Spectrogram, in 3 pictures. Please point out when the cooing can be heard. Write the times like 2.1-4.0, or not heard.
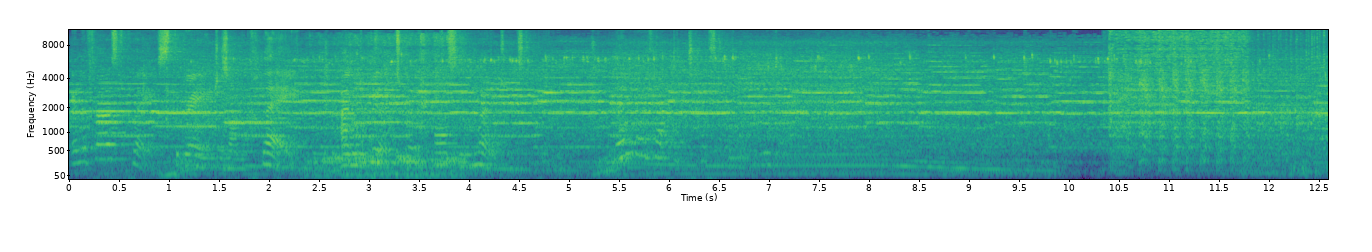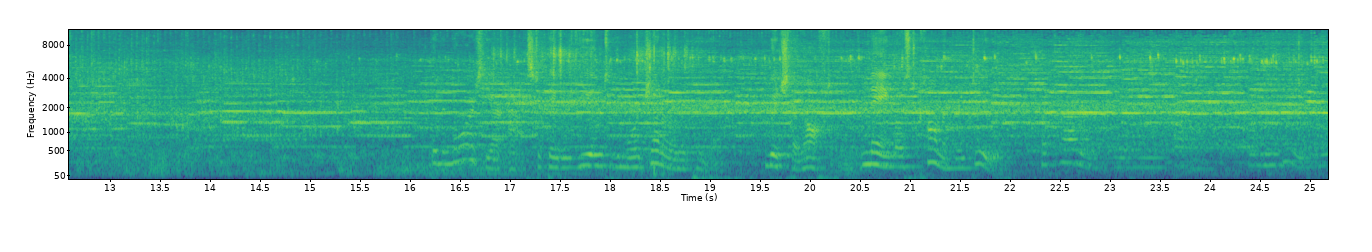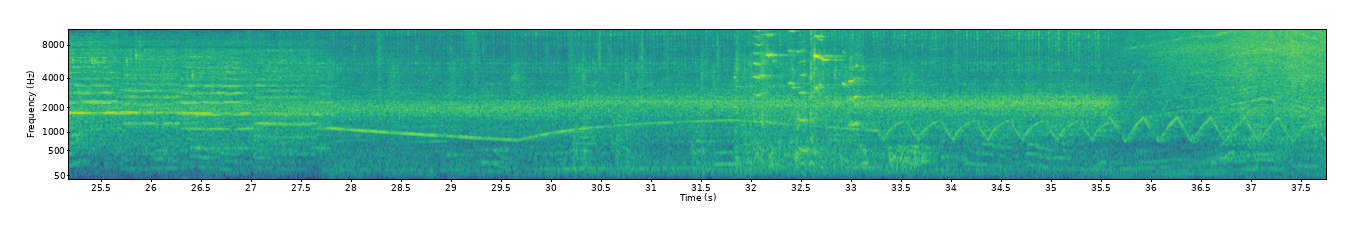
2.4-4.0, 16.8-18.9, 31.8-33.9.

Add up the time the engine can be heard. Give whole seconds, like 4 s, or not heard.
38 s.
